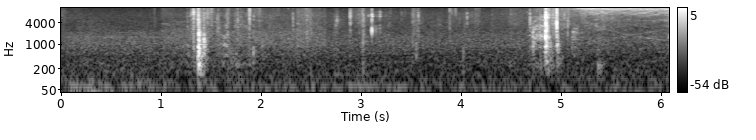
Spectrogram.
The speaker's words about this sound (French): Bon, vous sortez de la voiture, vous ouvrez le coffre.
